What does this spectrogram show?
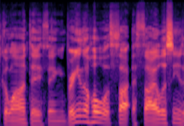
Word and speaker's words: thylacine: uh uh Forest galante thing bringing the whole thylacine is how you say it yeah after just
